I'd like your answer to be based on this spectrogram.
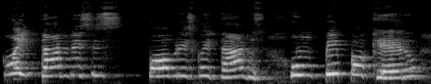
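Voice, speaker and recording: High-voiced woman, indignant commentator. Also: slow. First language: not Portuguese. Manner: indignant and sarcastic. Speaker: channel host, political commentator. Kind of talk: opinionated political commentary. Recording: roomy echo.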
